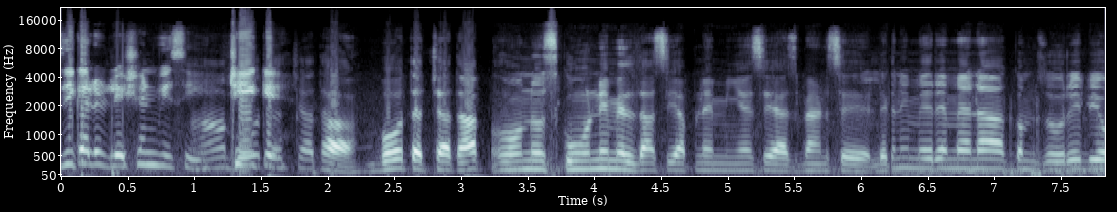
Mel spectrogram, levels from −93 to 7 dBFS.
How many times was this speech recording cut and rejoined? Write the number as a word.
two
